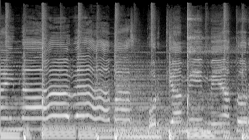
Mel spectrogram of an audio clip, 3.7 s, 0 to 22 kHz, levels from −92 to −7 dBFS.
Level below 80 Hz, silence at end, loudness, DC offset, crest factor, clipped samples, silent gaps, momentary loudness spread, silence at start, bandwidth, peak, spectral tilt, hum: -26 dBFS; 0 s; -18 LUFS; under 0.1%; 14 dB; under 0.1%; none; 4 LU; 0 s; over 20 kHz; -4 dBFS; -5 dB/octave; none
